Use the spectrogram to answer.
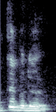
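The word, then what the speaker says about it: Thibodeaux: That's Ryan Thibodeau. Yeah, Ryan. Actually, I know I tried to correct you on this before, but the H is silent. Unlike Coach Thibodeau, Tom Thibodeau from the NBA.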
